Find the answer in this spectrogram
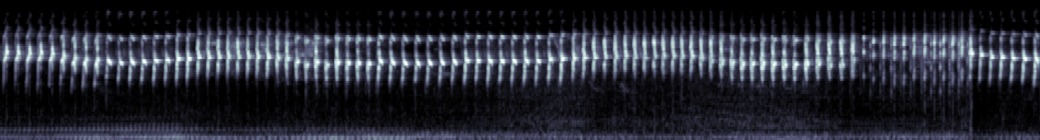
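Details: Lovebird in ngekek style, the long rattling song played to stimulate lovebirds; dense, fast, high-pitched chatter runs without pause for about ten seconds, with a faint low hum beneath.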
